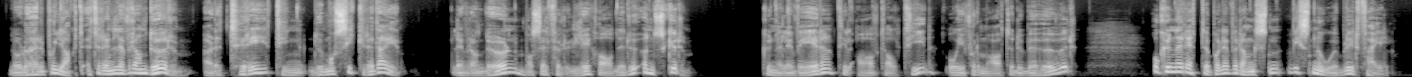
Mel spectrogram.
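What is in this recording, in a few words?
Norwegian, Narrative; GoLocalise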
